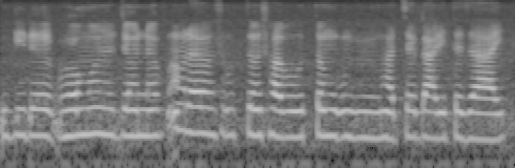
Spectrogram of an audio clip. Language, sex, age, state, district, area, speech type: Bengali, female, 45-60, West Bengal, Birbhum, urban, spontaneous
